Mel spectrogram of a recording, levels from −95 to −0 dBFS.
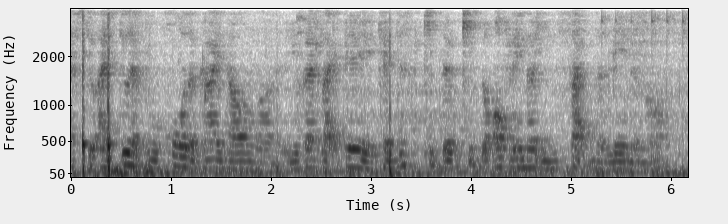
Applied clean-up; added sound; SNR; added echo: none; Tap; 1 dB; reverberation time 2.2 s.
